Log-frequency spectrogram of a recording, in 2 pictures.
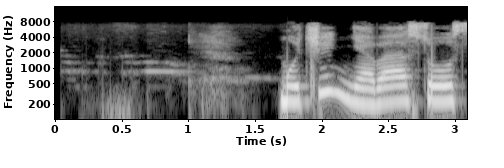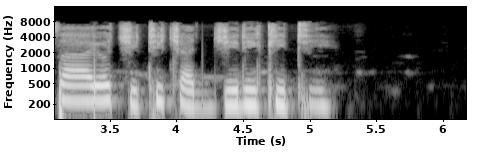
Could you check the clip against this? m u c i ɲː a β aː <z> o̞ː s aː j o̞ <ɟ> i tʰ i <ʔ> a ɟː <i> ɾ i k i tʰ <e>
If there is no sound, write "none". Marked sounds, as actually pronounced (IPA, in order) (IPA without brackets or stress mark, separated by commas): s, c, c, i, i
